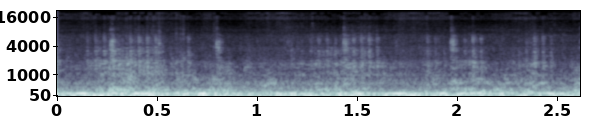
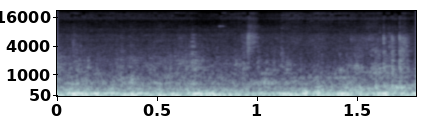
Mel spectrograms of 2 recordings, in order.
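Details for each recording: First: Fiat Argo test-driven slowly over cobblestones, suspension noise felt through the steering: low cobblestone rumble with faint loose knocks from the front end; worn tie rod ends and inner axial rods suspected. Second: Fiat Argo driving on cobblestones after replacing front suspension joints (articuladores): steady low road rumble, no knocks or clunks, customer's suspension noise eliminated.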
